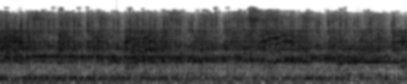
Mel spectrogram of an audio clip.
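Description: Slam death metal band playing live and loud: heavily distorted guitars and bass over busy drumming, heard from within the crowd.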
